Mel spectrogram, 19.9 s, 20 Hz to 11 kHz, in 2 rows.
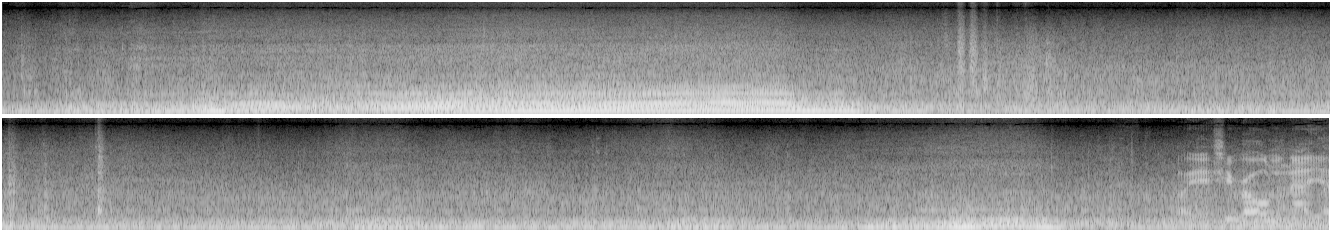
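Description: A Chevy C-10 truck running without mufflers gives off a loud, low, droning exhaust rumble. It rises in a revving swell early on, settles into a steady idle-like growl, then swells again near the end, with wind noise on the microphone.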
